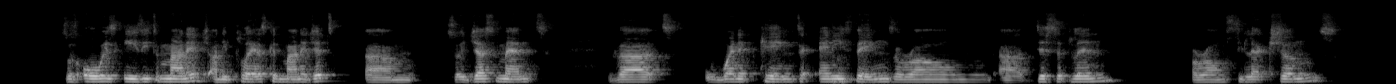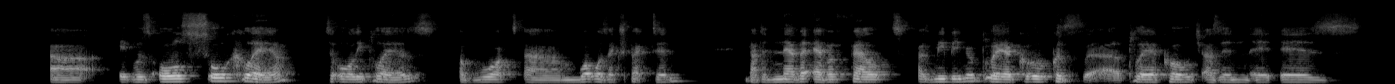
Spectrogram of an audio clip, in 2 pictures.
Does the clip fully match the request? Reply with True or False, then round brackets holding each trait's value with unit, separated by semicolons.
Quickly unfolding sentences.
False (140 wpm)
